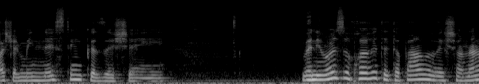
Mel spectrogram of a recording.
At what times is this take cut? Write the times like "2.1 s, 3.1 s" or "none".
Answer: none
